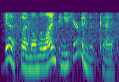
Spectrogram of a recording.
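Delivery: ordinary talk, nothing marked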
